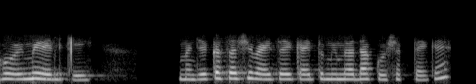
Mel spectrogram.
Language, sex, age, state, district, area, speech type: Marathi, female, 18-30, Maharashtra, Kolhapur, urban, conversation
